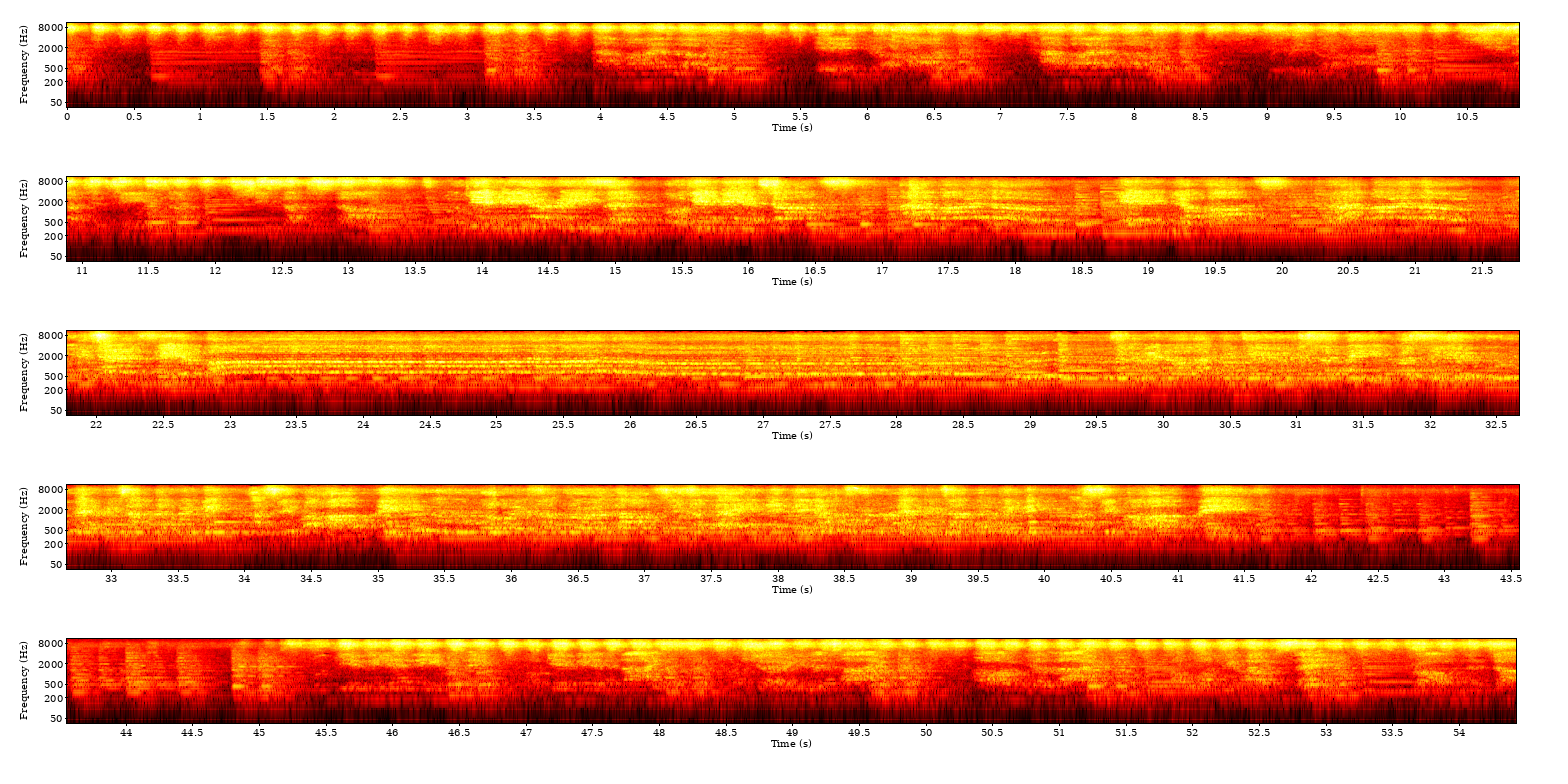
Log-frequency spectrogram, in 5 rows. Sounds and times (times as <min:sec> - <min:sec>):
Choir: 0:03.2 - 0:42.0, 0:45.1 - 0:54.4.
